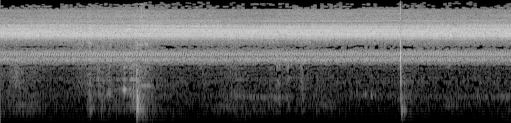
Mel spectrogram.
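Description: Steady chorus of night insects such as crickets, a constant shrill drone at two high pitches. Two light knocks, about one and a half and four seconds in, come from the glass jar and steel cup being handled.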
